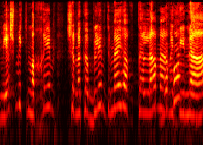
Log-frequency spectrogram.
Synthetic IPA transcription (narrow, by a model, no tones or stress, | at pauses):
mjeʃmit̪maχim | ʃe̞me̞kablimd̪me̞jhavt̪alamehamedina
